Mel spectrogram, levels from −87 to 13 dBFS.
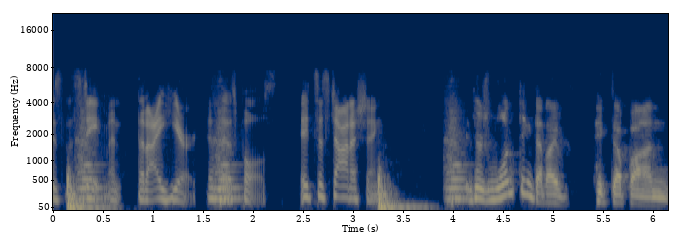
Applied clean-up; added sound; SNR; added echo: classical method spectral subtraction.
